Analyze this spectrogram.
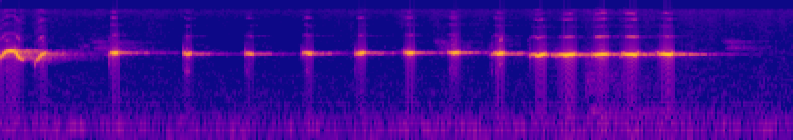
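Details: Nightingale repeating one pure whistled note about fourteen times. The notes come slowly at first, then faster toward the end of the phrase, all on an even pitch.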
